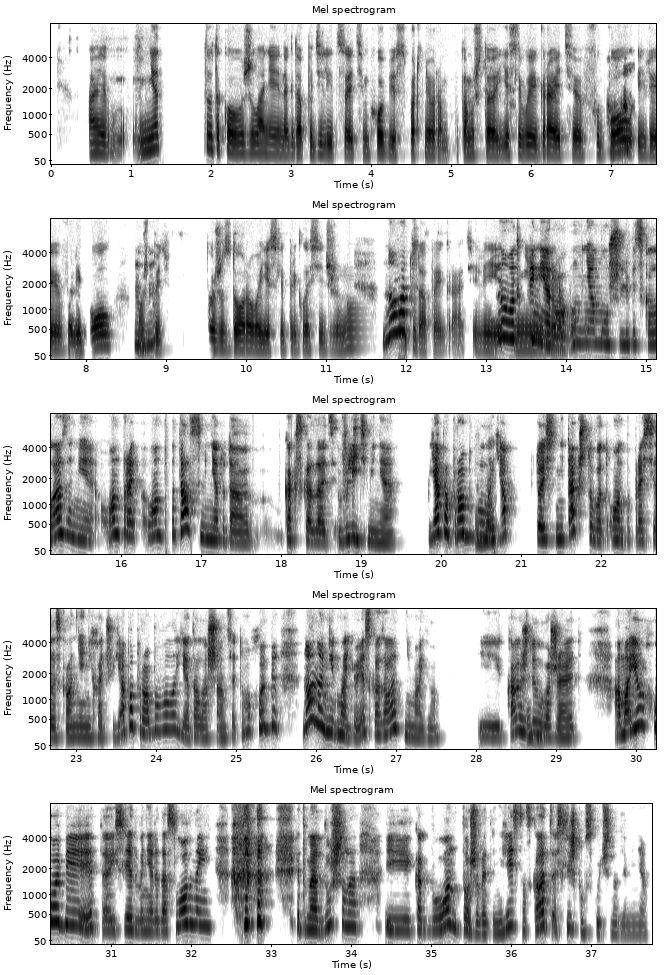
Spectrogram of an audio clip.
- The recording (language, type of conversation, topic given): Russian, podcast, Что помогает тебе сохранять любовь в длительных отношениях?
- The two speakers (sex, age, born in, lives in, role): female, 35-39, Russia, Hungary, guest; female, 50-54, Belarus, United States, host
- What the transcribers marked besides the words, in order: static; distorted speech; other noise; chuckle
